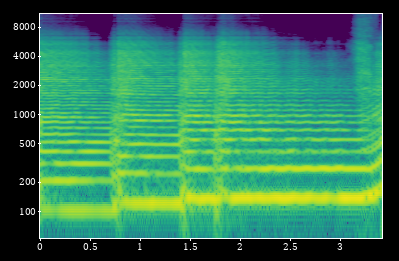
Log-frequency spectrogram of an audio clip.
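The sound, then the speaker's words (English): Two heavily distorted electric guitars, panned left and right, play sustained chords together through a distortion pedal turned all the way up, changing chords a few times, with a thick, saturated, buzzing tone that stays loud and dense throughout. “And you can, the sustain between those and the dimed distortion pedal, it's just, is night and day different. But here's what those sound like together, panned right and left.”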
